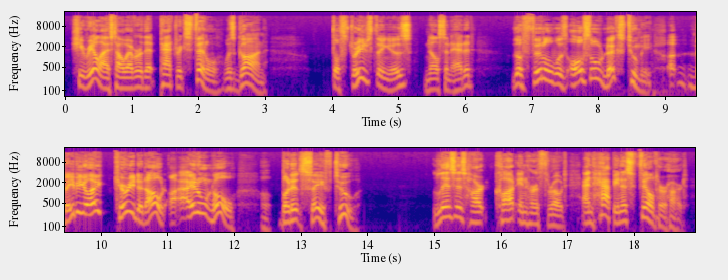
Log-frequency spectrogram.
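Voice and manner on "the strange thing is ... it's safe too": lightly voiced dazed hound dog, shaken; a hint of a weary dog recounting danger; Nelson's voice. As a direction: recount the fire, still confused. Nelson puzzled.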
